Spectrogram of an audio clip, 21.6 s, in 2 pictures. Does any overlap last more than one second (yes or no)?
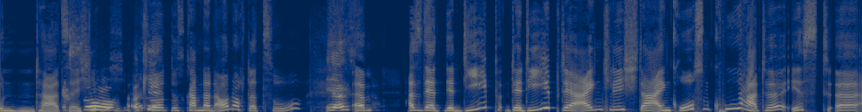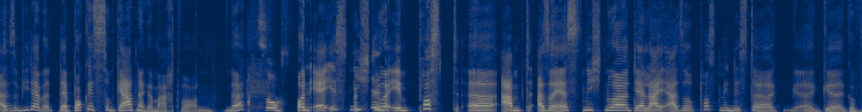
yes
